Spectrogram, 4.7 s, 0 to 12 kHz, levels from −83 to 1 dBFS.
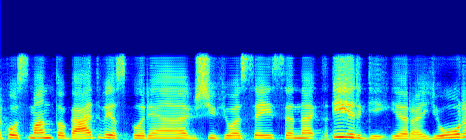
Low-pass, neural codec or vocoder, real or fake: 7.2 kHz; codec, 16 kHz, 0.3 kbps, FocalCodec; fake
